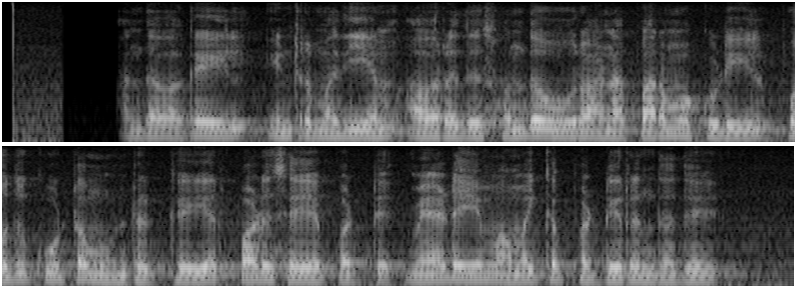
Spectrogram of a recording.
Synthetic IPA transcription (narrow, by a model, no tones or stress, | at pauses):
ɐnd̪ɐʋɐɣɐjɪlɪndrɯmɐðɪjɐmɐʋɐɾɐðɯsɔnd̪ɐuːɾaːnɐpɐɾɐmɐkːʊɽɪjɪlpɔðɯkːuːʈːɐmɔndrɯkːɯeːɐɾpaːɽɯsɛjːɐpːɐʈːɯmeːɽɐjɯmɐmɐɪkːɐpːɐʈːɪɾɯnd̪ɐðɯ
